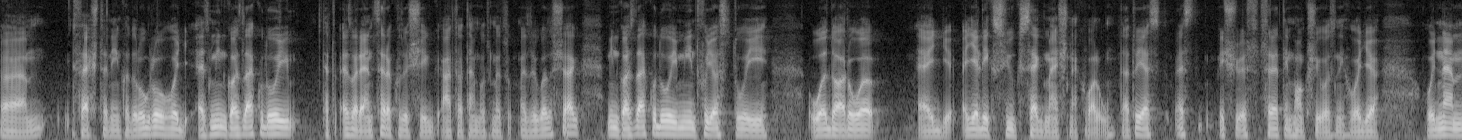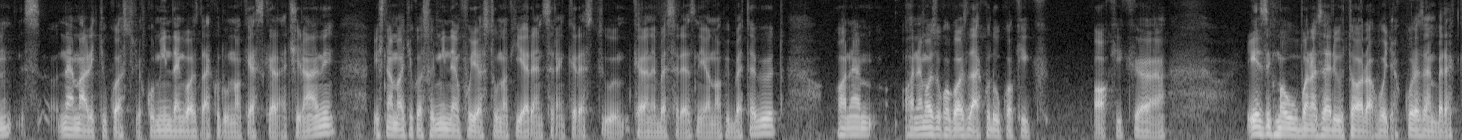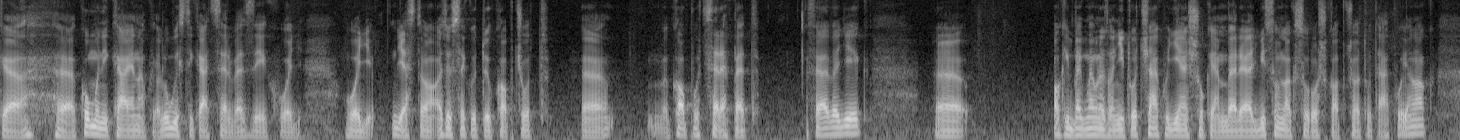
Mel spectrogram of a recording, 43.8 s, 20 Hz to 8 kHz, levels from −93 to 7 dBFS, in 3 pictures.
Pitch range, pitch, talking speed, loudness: 80-100 Hz, 90 Hz, 150 wpm, -19 LUFS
